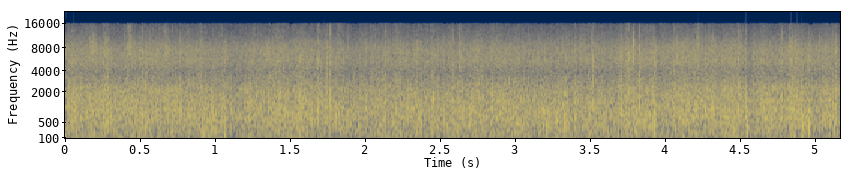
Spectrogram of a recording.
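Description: Heavy rain pelting a nylon dome tent, heard from inside: a dense, steady, crackling patter of drops on the fabric.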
